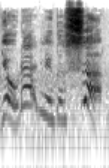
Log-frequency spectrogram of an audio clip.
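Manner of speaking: mock trash talk. Voicing [name] trash talk.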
